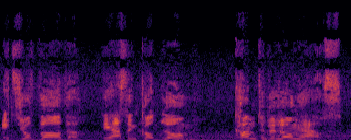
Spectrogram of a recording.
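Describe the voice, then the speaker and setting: An actor playing an urgent Viking messenger calling out in a dramatic video game. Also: male voice, extremely high pitch, moderate pace. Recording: clearly noisy outdoor ambience behind.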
